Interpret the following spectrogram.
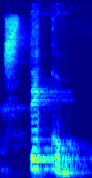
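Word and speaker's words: στήκω: La palabra firmes, hermanos, es una palabra griega que se pronuncia steco y esa palabra significa perseverar.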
